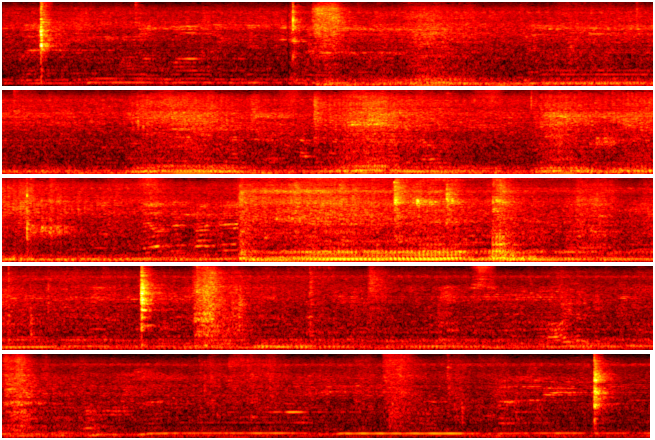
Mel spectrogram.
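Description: Busy street ambience: motor traffic running with people talking in the background, and a few sharp clicks through it.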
